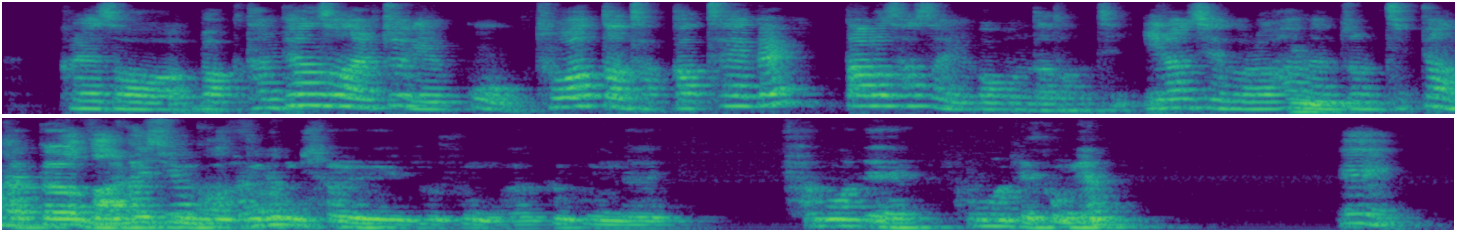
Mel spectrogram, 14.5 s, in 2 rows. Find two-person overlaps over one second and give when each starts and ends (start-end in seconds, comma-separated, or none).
7.3-8.8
